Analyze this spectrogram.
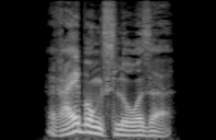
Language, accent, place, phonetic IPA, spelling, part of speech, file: German, Germany, Berlin, [ˈʁaɪ̯bʊŋsˌloːzə], reibungslose, adjective, De-reibungslose.ogg
- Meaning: inflection of reibungslos: 1. strong/mixed nominative/accusative feminine singular 2. strong nominative/accusative plural 3. weak nominative all-gender singular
